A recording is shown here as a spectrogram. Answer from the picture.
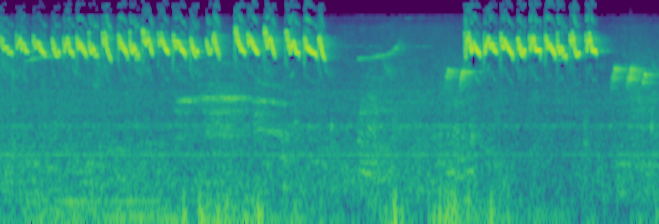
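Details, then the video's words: White-eye in a cage, caught wild over a month ago, delivering 'líu' song: fast chains of high downslurred chirps, a brief pause with a thin rising whistle, then another rapid burst and a few lower notes. "chim khyên víp mộc hơn tháng lồng cheo là líu hàng tuển"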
